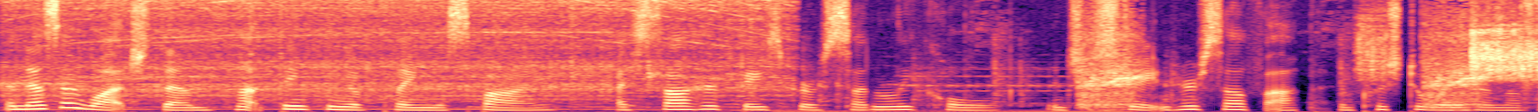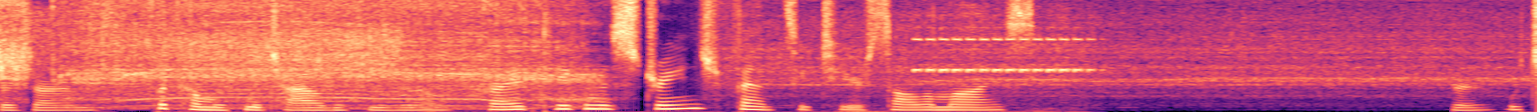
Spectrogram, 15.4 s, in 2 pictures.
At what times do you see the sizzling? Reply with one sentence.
The sizzling can be heard from 6.8 to 9.7 s.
